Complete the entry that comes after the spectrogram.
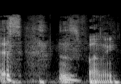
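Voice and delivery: speaking through amused laughter. Reacting to a story about a car crash, laughing. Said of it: "Why are you laughing?".

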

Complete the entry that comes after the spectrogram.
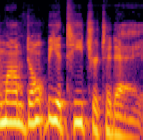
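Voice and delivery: ordinary delivery

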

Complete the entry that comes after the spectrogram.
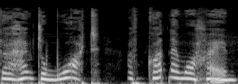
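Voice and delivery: put-on high, broken-down, pleading voice. Recounting answering a voice that told them to go home, retelling breaking down. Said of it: "I just broke down in a fetal position".

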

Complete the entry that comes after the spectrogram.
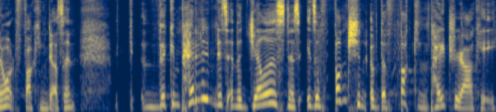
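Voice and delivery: furious rant, cursing hard. Answering a quoted critic's message about women competing: angry. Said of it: "I'm getting very angry about this".

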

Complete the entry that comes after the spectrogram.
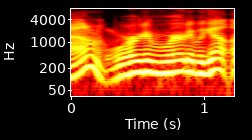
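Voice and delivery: normal talking voice

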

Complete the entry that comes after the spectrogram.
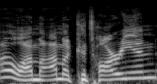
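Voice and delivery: ordinary talk

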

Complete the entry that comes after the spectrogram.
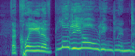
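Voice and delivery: shrill, very high, belted regal voice. Talking about Queen Elizabeth having a tough time: Queen Elizabeth impression. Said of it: "Excellent impression".

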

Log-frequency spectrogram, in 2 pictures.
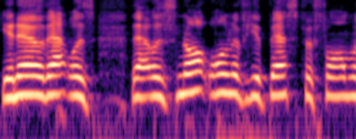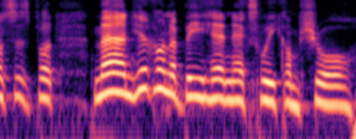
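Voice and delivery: loud attempted Australian accent. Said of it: "I can't do an Australian accent".

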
